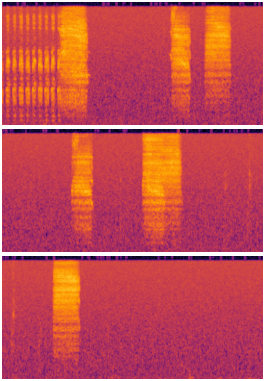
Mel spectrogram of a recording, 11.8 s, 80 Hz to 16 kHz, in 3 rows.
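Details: At a nest box beside a chimney in Ságvár, Hungary, a barn owl mother feeds seven owlets on May 4, 2024. A quick ticking flutter opens, then half-second rasping hisses come irregularly, some in pairs.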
